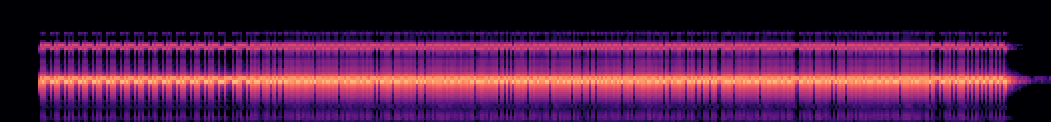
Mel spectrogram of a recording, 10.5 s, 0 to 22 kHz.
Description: NAVTEX (SITOR-B), 100 baud, 170 Hz shift, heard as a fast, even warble, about 1500 Hz centre. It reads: 9I53C G0XAM GHOUI N5MMJ BG58A IP4T6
